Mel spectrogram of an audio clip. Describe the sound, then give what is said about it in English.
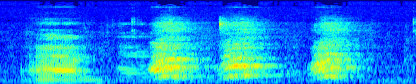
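A dog barks several times in loud, sharp bursts, each with a strong tonal core, spaced unevenly across about two seconds. “I'm going to let the dog out so I don't have to listen to him.”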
